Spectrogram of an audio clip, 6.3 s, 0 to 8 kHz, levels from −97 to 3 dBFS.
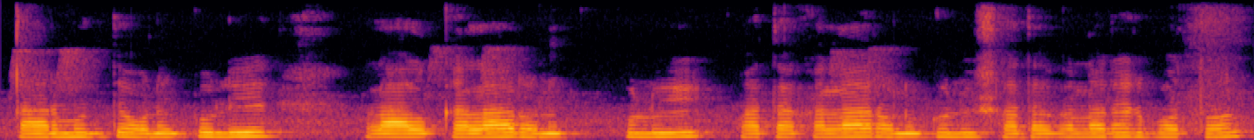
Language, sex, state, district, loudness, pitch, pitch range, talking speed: Bengali, female, Tripura, South Tripura, -17 LUFS, 220 Hz, 215-230 Hz, 105 wpm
